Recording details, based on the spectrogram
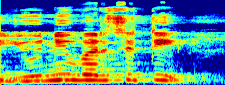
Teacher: हम आ ई उ नहीं बोलते, उसमें हम पूरा य बोलते हैं यूनिवर्सिटी, क्योंकि उसमें वॉवल की साउंड नहीं है, मात्राओं की साउंड नहीं, इसलिए उसके आगे हम ए लगाते हैं.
